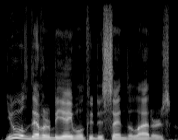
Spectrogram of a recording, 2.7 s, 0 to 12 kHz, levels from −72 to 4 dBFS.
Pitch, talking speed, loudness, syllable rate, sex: 125 Hz, 200 wpm, -17 LUFS, 5.3 syllables/s, male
